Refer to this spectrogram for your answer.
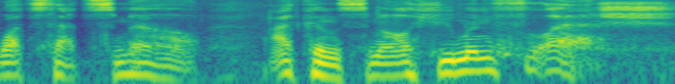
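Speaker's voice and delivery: slow, creepy spider-monster voice. Retelling a made-up game with a nephew, playing the spider: creepy dancing spider voice. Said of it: "I'm the creepy dancing spider on the floor".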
